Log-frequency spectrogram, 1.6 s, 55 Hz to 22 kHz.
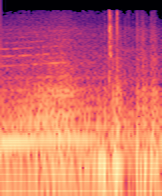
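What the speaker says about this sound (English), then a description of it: "That noise is just nuts. You give a little press of the throttle pedal." A 1000hp Dodge Hellcat engine drones and then is blipped on the throttle, rising into a sharp, loud rev with crackling bursts near the end.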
